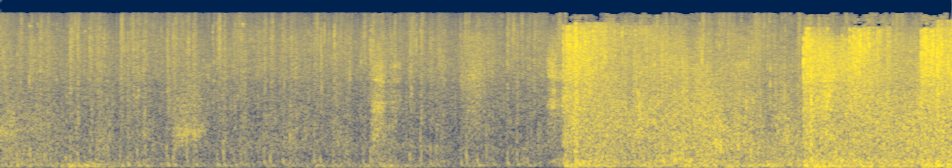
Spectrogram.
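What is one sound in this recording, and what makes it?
Horse hooves gallop steadily over soft ground.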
